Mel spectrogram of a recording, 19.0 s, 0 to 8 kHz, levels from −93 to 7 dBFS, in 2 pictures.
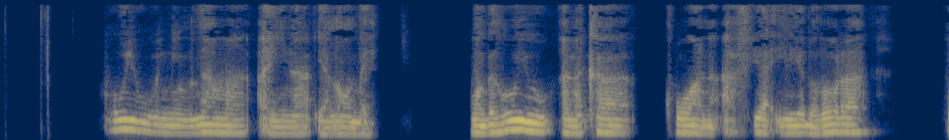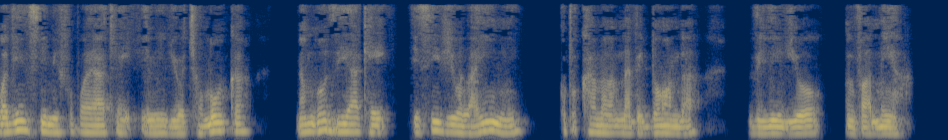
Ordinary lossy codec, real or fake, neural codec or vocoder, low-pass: MP3, 32 kbps; fake; codec, 16 kHz, 1.1 kbps, Voila-Tokenizer; 7.2 kHz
